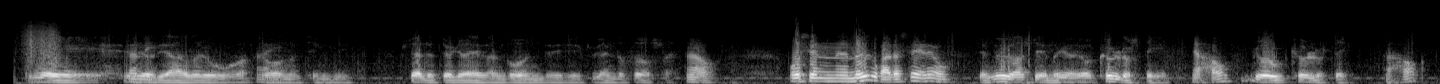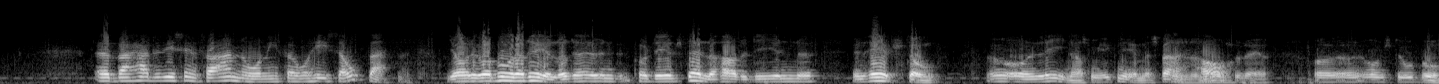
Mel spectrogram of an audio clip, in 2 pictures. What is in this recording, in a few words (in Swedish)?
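Alfshög Halland, dialekter; Folkminnen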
